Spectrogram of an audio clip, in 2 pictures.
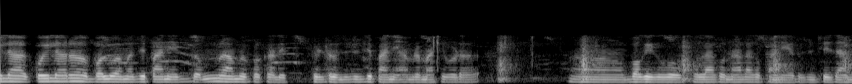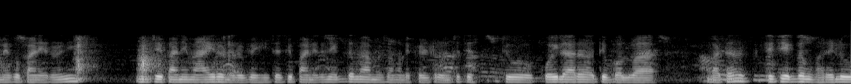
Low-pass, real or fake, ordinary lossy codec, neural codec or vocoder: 7.2 kHz; real; AAC, 16 kbps; none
